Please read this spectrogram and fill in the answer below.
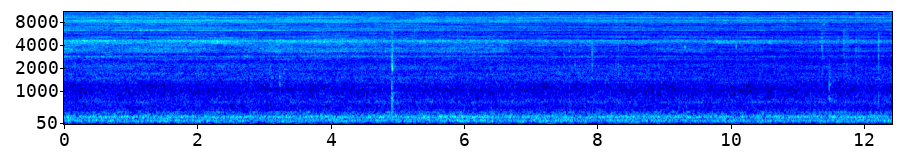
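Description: Bathroom sink tap running, its stream pouring onto the dry soil of a potted plant to water it: a steady hiss, with one small click about five seconds in.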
